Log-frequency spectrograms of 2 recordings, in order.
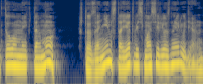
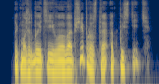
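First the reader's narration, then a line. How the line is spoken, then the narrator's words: Short laugh. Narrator (Russian): Коротко хохотнул в ответ граф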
